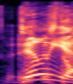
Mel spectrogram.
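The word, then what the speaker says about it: Delija: go there between I went to Dia Dillia the way he says it. I I am interested to see how they say it on broadcast cuz I've always thought it was Dia.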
